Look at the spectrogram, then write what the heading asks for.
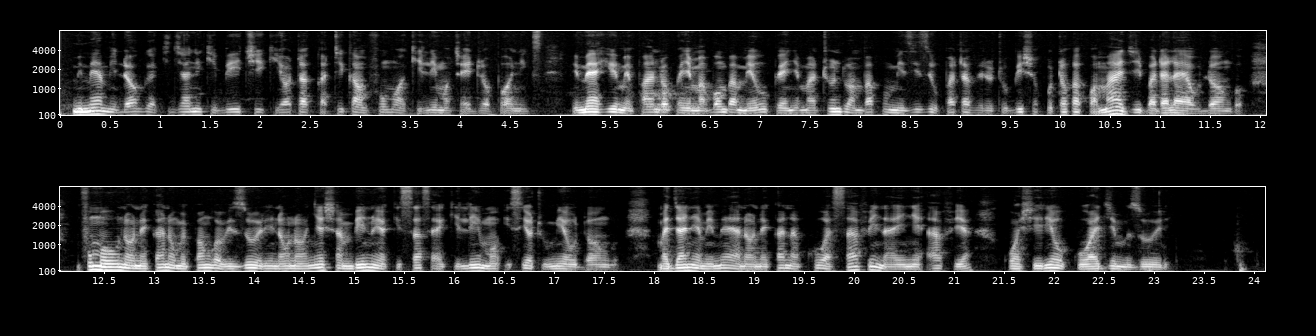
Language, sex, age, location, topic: Swahili, male, 18-24, Nairobi, agriculture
